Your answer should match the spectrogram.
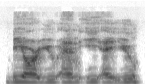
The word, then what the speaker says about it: Bruneau: I think it's Bruno, Bruneau. Hmm. Spell that again. Bruneau. Would that be Why? Bruno? Yeah. I don't know. I bet you the E silent.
